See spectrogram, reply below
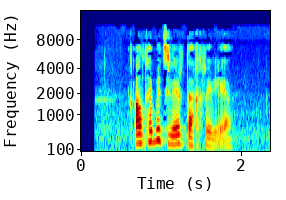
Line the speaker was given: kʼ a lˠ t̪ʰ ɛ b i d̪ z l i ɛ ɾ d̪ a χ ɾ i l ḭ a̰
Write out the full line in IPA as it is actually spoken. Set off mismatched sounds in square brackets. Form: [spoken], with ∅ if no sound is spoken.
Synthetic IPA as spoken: kʼ a lˠ t̪ʰ ɛ b i d̪ z l i ɛ ɾ d̪ a χ ɾ i l ḭ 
